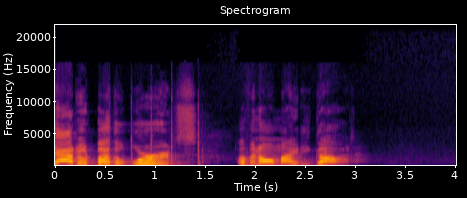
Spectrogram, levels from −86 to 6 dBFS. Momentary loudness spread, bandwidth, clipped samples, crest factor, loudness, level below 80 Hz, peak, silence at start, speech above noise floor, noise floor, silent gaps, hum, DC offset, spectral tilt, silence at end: 17 LU; 14.5 kHz; under 0.1%; 18 dB; -18 LUFS; under -90 dBFS; -2 dBFS; 0 s; 43 dB; -62 dBFS; none; none; under 0.1%; -2 dB/octave; 1.1 s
